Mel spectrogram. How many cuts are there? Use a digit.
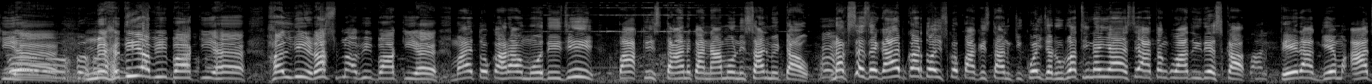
2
